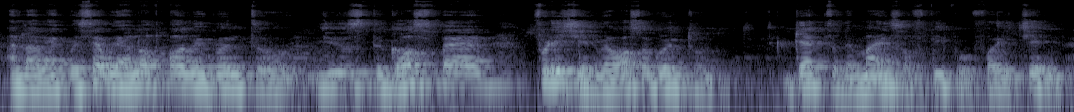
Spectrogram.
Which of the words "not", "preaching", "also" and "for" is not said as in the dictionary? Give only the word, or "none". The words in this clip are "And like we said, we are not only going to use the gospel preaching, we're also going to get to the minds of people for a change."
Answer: preaching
